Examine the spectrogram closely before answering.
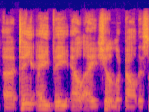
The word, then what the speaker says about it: tabla: He played an instrument called the tableau. Boy, I'm having a pronunciation hemorrhage tonight. Tabla.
